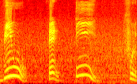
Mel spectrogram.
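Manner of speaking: ब्यू, टी, फुल each pronounced on its own; split into syllables. Shown as a demonstration. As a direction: stretch ब्यू and टी as separate beats. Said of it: "ब्यू भी एक अलग हो गया".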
